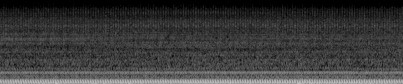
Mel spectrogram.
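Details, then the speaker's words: MK4 Golf GTI after replacing the aux belt and tensioner to cure a tensioner rattle: smooth, even idle with a steady low drone, no rattle or chirp from the belt side; normal. "so I think the last thing to do is just run it up and make sure that it runs all good and then uh we're done"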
